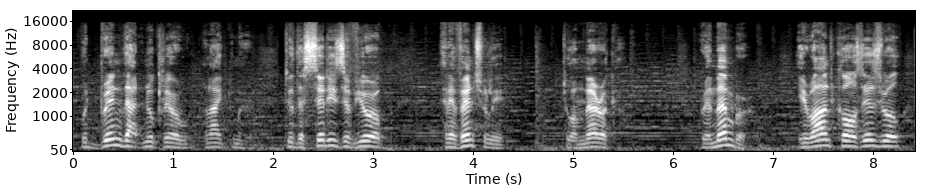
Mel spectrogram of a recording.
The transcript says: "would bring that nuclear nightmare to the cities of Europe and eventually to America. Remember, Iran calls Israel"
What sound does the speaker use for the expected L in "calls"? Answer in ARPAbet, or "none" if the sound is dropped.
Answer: none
